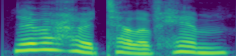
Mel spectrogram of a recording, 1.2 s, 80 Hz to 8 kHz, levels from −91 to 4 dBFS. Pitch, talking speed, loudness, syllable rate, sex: 250 Hz, 255 wpm, -16 LUFS, 5.7 syllables/s, female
